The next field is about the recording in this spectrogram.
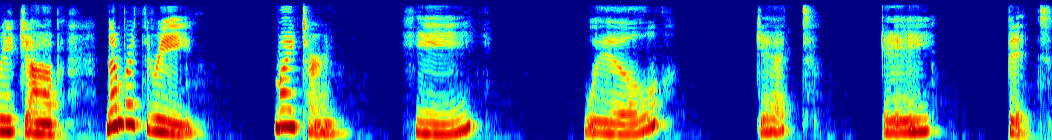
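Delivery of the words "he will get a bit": choppy, halting, broken-up word-by-word reading. Reading a practice sentence to the class before the fluent version, halting, less fluent reading. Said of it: "Now I'm going to read it more fluently".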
